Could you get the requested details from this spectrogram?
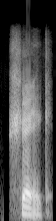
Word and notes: shake: American English

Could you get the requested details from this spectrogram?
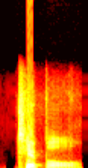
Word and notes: tipple: American English

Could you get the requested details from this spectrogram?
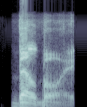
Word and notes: bellboy: British English

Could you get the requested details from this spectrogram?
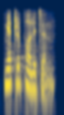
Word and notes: metropolitan: Indian

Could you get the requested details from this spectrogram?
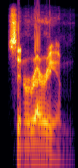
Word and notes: cinerarium: American English

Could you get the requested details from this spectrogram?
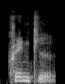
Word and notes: crinkle: Indian

